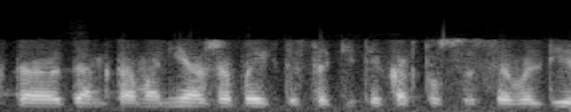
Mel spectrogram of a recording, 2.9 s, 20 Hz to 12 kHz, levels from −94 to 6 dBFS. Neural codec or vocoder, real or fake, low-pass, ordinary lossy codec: none; real; 7.2 kHz; AAC, 32 kbps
